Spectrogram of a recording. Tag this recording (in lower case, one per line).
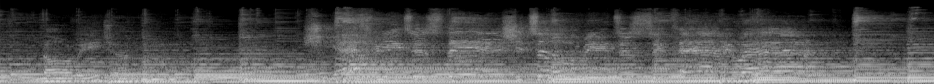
music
